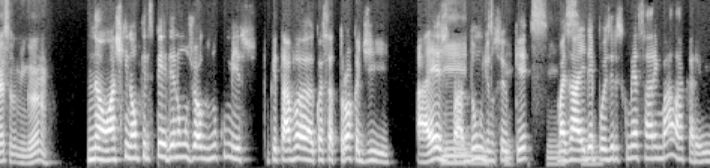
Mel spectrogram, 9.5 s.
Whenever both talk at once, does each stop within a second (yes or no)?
no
